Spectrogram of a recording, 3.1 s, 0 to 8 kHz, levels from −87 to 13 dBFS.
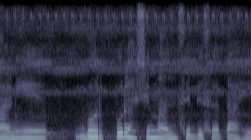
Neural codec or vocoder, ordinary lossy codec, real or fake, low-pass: none; none; real; none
